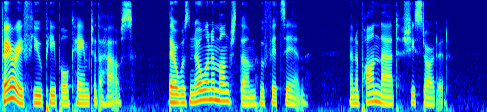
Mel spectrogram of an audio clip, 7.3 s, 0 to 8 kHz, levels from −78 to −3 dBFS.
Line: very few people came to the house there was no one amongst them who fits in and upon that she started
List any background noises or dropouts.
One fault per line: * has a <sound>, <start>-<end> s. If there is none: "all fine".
all fine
